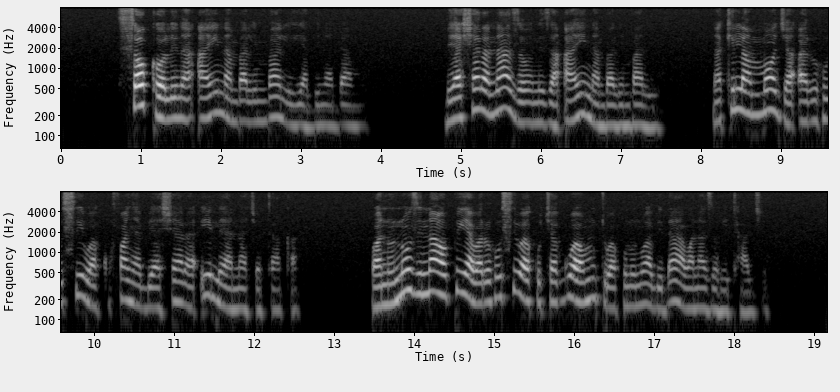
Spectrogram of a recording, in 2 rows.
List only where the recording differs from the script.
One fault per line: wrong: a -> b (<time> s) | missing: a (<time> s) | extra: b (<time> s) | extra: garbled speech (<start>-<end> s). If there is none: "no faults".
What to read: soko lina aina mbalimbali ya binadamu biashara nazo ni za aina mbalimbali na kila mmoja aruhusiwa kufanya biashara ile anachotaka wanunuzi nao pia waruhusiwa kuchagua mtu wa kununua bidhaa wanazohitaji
no faults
